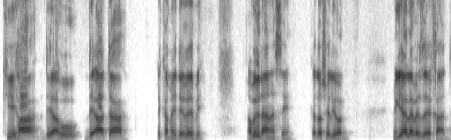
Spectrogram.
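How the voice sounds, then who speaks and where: A man, a rabbi, giving an animated Talmud study lecture, acting out quotes and using many filler sounds. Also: fairly low pitch. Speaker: rabbi teaching a class.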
